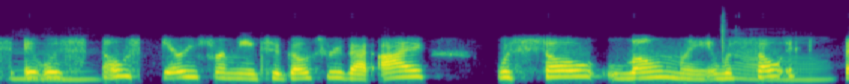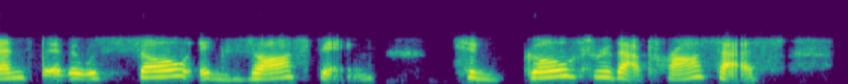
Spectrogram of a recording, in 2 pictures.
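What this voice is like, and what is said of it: Emotional, choked-up voice. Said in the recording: “I'm getting emotional just saying this”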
